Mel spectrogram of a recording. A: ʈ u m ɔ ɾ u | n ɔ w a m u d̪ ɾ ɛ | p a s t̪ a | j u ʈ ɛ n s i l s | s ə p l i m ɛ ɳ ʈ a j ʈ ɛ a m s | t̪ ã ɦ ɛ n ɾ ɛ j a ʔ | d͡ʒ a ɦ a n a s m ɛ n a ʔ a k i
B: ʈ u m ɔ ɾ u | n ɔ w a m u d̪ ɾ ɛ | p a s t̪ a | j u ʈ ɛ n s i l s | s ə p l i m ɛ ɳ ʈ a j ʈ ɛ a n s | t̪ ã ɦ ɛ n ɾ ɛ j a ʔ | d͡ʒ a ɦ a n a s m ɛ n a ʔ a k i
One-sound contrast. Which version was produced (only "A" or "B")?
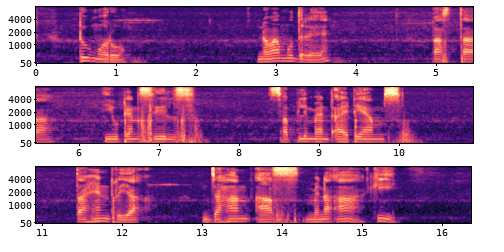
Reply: A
